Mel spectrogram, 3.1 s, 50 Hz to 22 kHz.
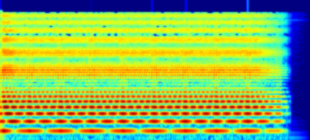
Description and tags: Trumpet C2 CHO
These are the "Instrument" sounding sounds from a broken keyboard. The
name of the file itself explains spot on what is expected.
lofi, 16, homekeyboard, hifi, sample, from, 44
